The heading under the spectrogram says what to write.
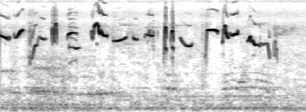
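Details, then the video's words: Lively full-voiced singing of a selendang biru: rapid high whistles, short chirps and rising slurs follow one another almost without pause, loud and bright over a low background hum. "burung selendang biru mulai buka paru gacor"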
